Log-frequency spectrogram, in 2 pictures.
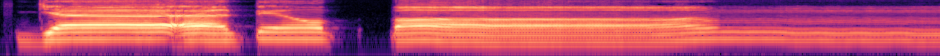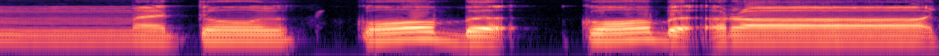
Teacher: M-nya ditahan karena gunnah.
